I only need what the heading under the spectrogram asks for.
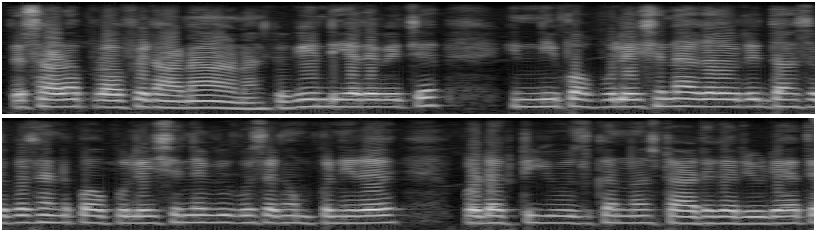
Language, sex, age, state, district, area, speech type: Dogri, male, 18-30, Jammu and Kashmir, Samba, urban, spontaneous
